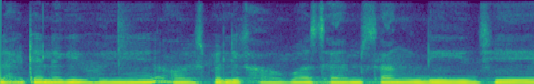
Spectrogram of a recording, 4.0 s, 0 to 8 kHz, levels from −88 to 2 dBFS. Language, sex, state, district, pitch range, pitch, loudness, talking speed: Hindi, female, Punjab, Kapurthala, 200-210 Hz, 205 Hz, -12 LUFS, 165 wpm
